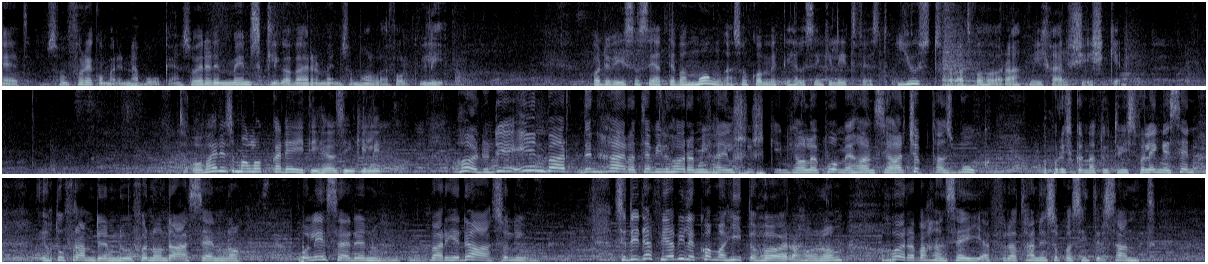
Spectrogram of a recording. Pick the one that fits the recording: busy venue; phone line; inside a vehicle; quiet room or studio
busy venue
